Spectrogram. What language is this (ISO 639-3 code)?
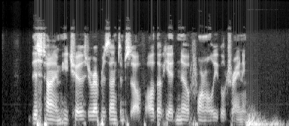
eng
